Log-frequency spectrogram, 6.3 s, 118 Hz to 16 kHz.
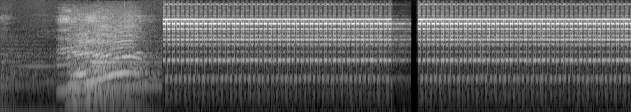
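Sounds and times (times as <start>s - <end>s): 
telephone bell ringing with a metallic trill: 1.6s - 6.3s.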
